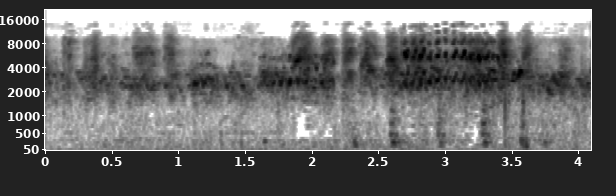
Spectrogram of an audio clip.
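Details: Twenty-four-day-old budgerigar chicks chirping in a dense, scratchy, high-pitched stream of rapid notes, about four per second, that grows louder toward the end.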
